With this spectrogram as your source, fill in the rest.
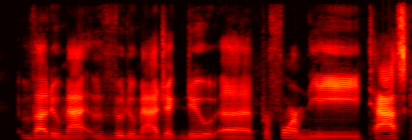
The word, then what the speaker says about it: voodoo: Voodoo seems to be like a very like an anglicized version of the pronunciation.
